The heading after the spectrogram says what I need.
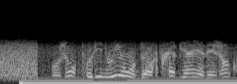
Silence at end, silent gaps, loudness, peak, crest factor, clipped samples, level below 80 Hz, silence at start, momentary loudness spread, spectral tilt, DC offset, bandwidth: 0 s; none; -21 LUFS; -8 dBFS; 12 dB; under 0.1%; -22 dBFS; 0 s; 3 LU; -10.5 dB/octave; under 0.1%; 3.1 kHz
